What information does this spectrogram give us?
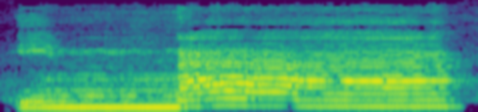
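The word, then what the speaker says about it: إنّا: ke-1 dimulai dengan lafaz inna. Nah, innya ditahan dan ditekan selama 2 harokat ya, karena ada nun tasydid di situ. Kemudian naknya panjangnya 5. Nah, seperti itu. Jadi membacanya inna.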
